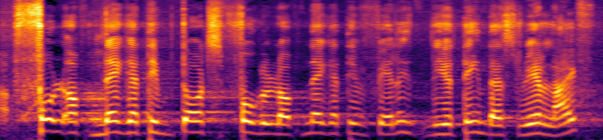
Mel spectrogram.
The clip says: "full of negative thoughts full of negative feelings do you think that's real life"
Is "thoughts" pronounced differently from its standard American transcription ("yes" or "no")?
yes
